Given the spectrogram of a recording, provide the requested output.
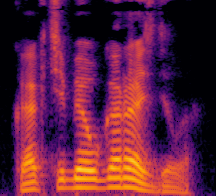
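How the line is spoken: Calm question, boss. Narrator (Russian): спокойно спросил босс

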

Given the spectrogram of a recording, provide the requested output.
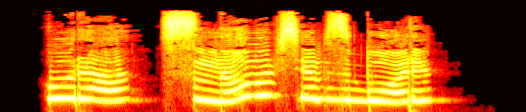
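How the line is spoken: Excited yell. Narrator (Russian): завопила Френ

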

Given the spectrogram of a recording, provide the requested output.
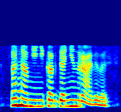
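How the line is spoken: Snort. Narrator (Russian): фыркнула Дарья

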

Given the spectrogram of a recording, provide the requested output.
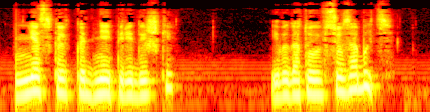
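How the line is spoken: Quiet, even voice. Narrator (Russian): Ее тихий ровный голос резко контрастировал с огнем в глазах

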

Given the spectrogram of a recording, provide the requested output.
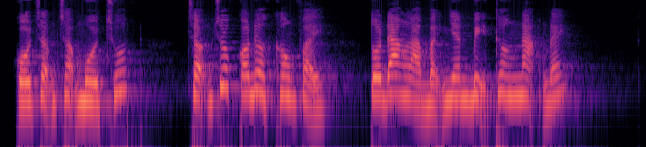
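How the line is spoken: Pained shout. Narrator (Vietnamese): Dương Đông suýt xòa, đau đớn hét lên

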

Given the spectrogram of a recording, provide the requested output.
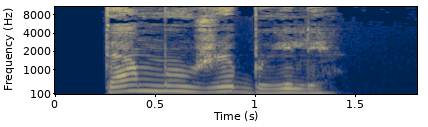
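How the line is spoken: Tired. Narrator (Russian): устало сказала Рути

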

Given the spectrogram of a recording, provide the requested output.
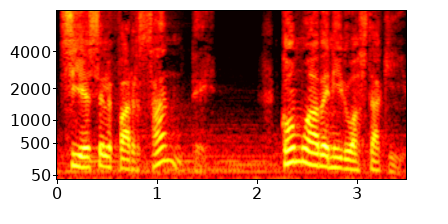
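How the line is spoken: Exclaimed. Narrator (Spanish): exclamó

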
